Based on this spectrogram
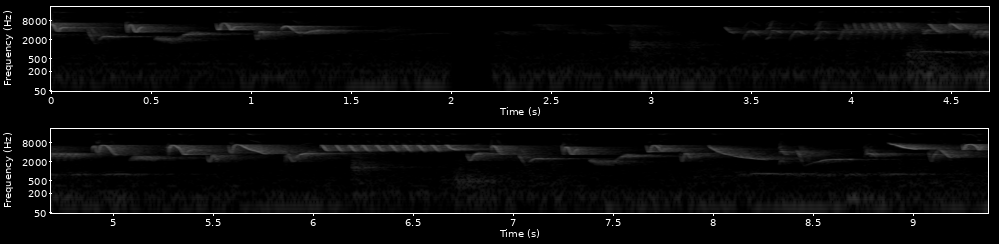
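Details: Song of a yellow-fronted canary, played to provoke other canaries into replying. Fast, high chirping phrases of rising and falling whistled notes, a brief pause near two seconds, then a denser, livelier burst with a faint low steady tone underneath.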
